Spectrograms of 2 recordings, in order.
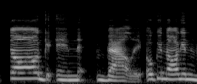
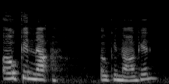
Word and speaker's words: Okanagan: Okanagan Valley, kind of how it's pronounced. Not sure if you did that pronunciation. Okanagan.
